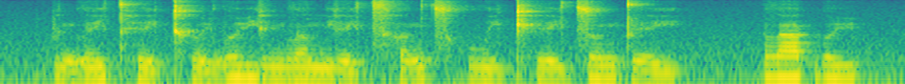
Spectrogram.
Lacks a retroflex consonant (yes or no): yes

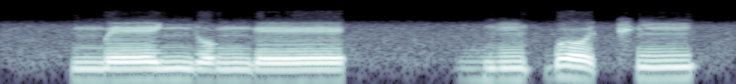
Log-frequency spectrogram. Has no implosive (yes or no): no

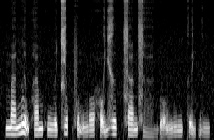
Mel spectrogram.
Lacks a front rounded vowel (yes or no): yes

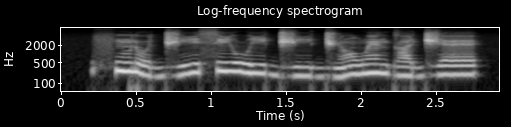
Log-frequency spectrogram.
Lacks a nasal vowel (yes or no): no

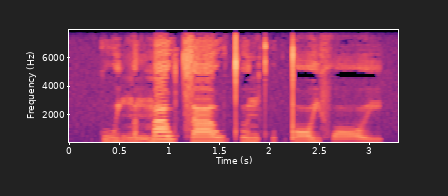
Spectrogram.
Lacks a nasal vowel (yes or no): yes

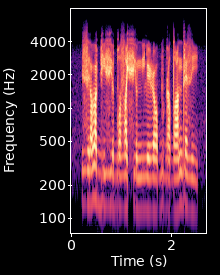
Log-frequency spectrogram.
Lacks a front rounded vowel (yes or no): yes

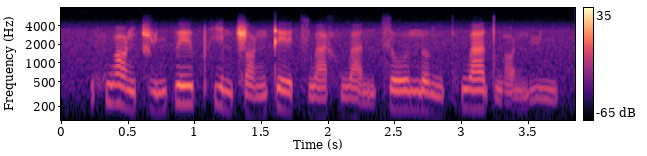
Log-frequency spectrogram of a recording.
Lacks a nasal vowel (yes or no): yes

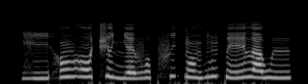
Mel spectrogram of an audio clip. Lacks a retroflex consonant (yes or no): yes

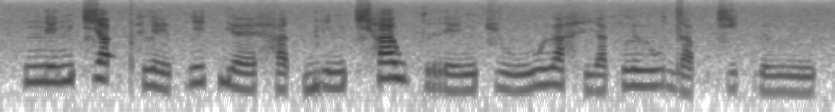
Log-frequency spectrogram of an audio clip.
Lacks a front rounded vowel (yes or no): yes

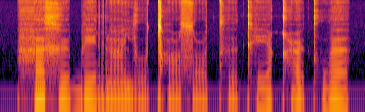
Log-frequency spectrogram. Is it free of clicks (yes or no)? no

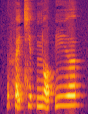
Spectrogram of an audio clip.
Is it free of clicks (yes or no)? yes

